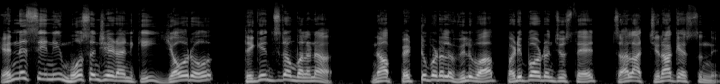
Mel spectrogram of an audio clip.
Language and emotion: Telugu, angry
